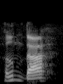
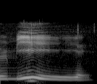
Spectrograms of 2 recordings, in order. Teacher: a gente nunca pronuncia de fato esse R de maneira forte no final das palavras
